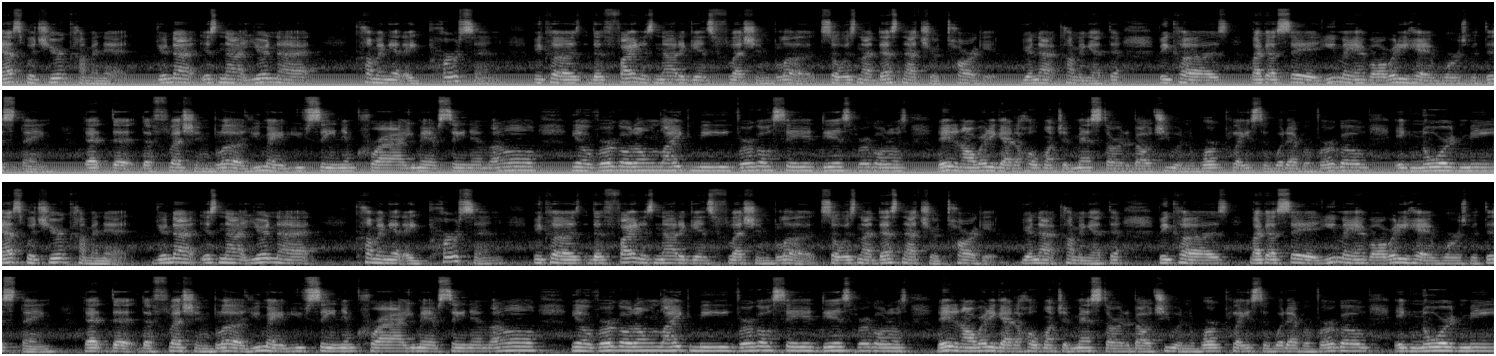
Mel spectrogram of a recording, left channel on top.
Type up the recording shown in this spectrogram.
what you're coming at. You're not coming at a person, because the fight is not against flesh and blood. So that's not your target. You're not coming at them, because, like I said, you may have already had words with this thing, that the flesh and blood. You've seen them cry. You may have seen them, oh, Virgo don't like me. Virgo said this. Virgo don't. They done already got a whole bunch of mess started about you in the workplace or whatever. Virgo ignored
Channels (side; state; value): left; noise; hum, 3 dB below the sound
